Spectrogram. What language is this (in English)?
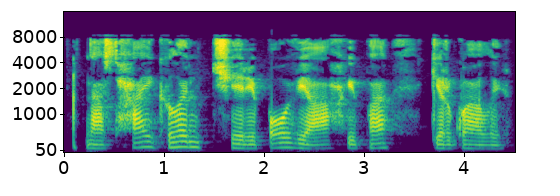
Abkhazian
